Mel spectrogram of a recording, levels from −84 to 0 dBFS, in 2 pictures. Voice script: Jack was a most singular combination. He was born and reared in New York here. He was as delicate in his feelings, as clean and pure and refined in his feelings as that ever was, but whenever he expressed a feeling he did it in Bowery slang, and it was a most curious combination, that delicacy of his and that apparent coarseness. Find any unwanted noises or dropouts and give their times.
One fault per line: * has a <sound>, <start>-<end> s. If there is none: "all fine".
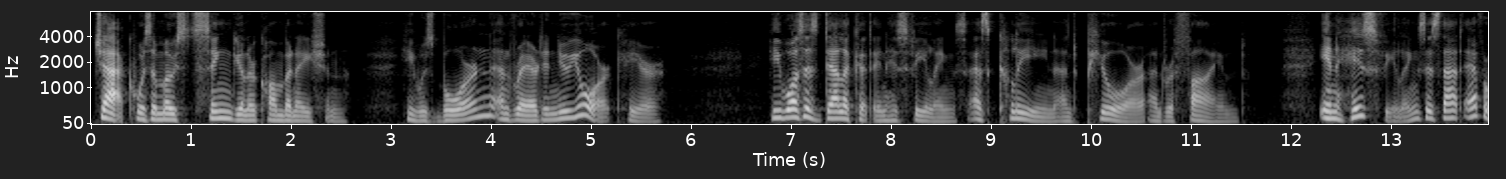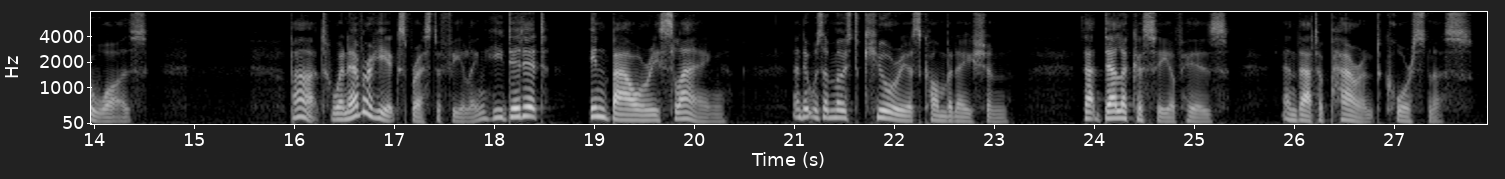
all fine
